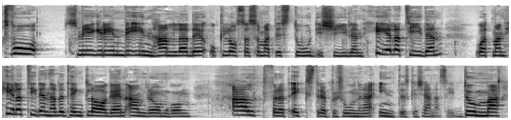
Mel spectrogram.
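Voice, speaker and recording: Woman, podcast host, fairly high voice, sarcastic, swears, casual chat. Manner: sarcastic, swears freely, laughs often. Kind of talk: casual podcast chat, reading listener messages.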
